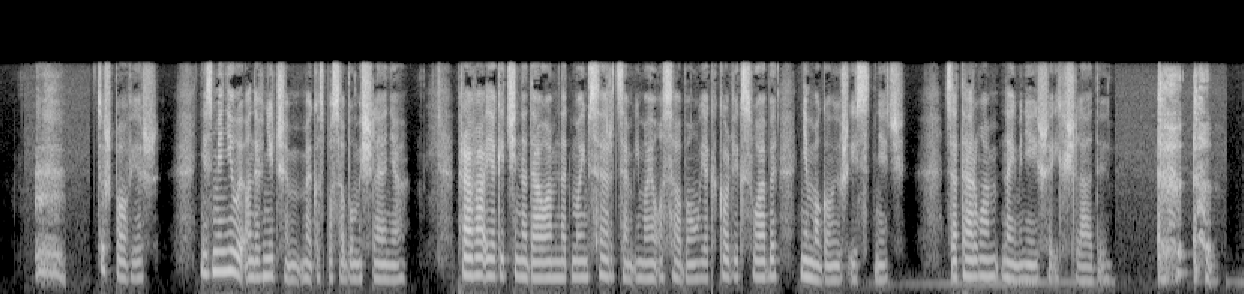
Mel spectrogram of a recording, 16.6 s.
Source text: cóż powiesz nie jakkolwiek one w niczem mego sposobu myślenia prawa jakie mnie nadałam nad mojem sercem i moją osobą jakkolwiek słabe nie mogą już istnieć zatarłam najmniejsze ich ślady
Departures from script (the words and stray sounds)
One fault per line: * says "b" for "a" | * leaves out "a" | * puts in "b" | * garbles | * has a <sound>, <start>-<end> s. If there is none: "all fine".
* has a throat clearing, 0.5-0.9 s
* says "zmieniły" for "jakkolwiek"
* says "ci" for "mnie"
* has a cough, 15.4-16.3 s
